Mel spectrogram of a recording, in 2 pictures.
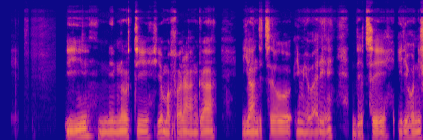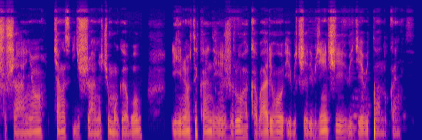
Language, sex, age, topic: Kinyarwanda, male, 25-35, finance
